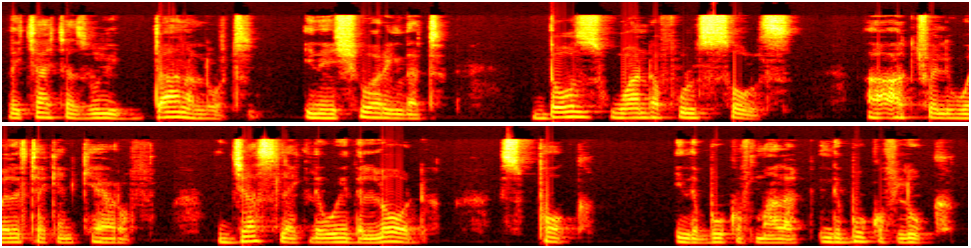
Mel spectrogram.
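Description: A man in his forties giving an informal sermon in a deliberate, repetitive, emphatic way. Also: medium pitch, fairly even intonation, a little mellow, breathy edge. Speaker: religious video presenter. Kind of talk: informal sermon, retelling scripture. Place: small indoor office. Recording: muffled, dull home video audio.

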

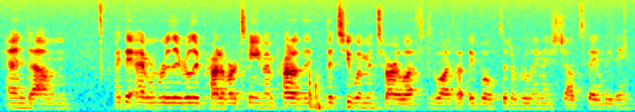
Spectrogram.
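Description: Low, flat-voiced woman coach. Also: quick pace, a little hiss or hum, poor audio. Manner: steady, reflective, frequent restarts. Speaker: head basketball coach. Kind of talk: post-game press conference answers. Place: press conference room with sponsor backdrop. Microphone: table microphone.

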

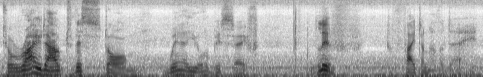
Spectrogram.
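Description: An older man voicing an ancient, wise dragon keeper of books in a video game, speaking gravely and theatrically with drawn-out pauses. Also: on the low side, lively intonation, background noise. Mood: solemn, resigned. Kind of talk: video game cutscene acting, solemn storytelling. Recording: loud music behind the voice. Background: loud cinematic game music.

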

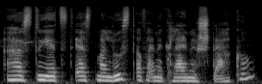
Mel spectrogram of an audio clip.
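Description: A woman's voice: medium pitch, normal speed, noisy background, natural voice. A woman voicing a caring, welcoming middle-aged farm mother who explains things in a video game. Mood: kindly. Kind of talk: scripted video game dialogue.

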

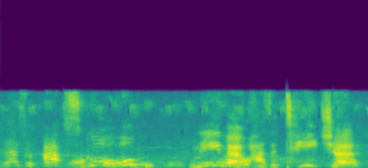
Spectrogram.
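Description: Casting: woman storyteller for young kids, bright forceful voice, unhurried simple phrasing, live camera recording with background noise. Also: very high voice, sing-song. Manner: exclamatory, dramatic gasps, simple short phrases for young children. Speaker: puppet show narrator. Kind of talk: live children's storytelling with audience questions. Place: open-sided thatched hall with audience of children. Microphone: camera microphone from audience. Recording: noisy open-air hall recording.

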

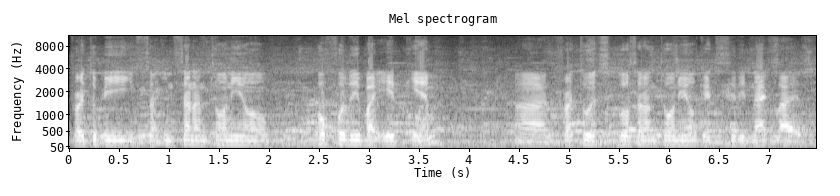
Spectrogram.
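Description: A man chatting casually to viewers as a travel vlogger in a low-key, conversational way. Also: flat delivery, moderate pace, over a noisy crowd, rough recording. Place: inside a restaurant. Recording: music playing behind the voice. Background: music.

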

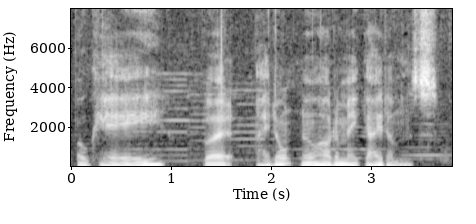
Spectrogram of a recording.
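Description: Man acting a hapless young wanderer, slow-paced. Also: low voice, warm tone. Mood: weary, sheepish. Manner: hesitant, stammering, slangy. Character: hapless, earnest young male wanderer and failed bandit. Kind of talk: manga comic dub acting. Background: music under the dialogue.

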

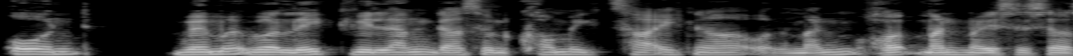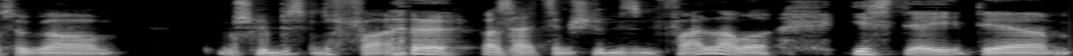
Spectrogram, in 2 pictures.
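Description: Male interview guest, husky tone, talkative and self-correcting, dry close sound. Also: mid-range voice, fairly even intonation, normal speed, a little mellow, no echo. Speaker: guest, comics author. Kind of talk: conversational podcast interview.

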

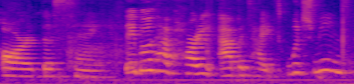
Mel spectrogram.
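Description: A woman teaching young children in an interactive read-aloud, animated and often prompting them with questions and check-ins. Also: on the high side, measured pace. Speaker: elementary school teacher. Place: school classroom, children seated on the floor. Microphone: distant camera. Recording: roomy, distant, faint classroom noise.

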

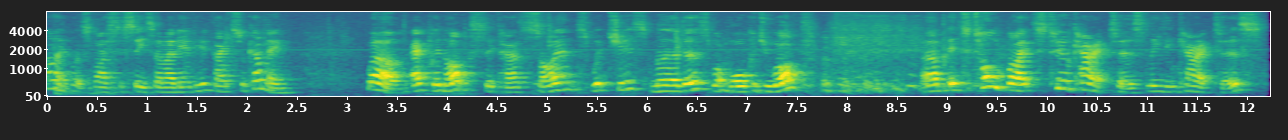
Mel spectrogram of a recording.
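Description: A woman's voice: mid-range voice, animated, unhurried, darkish tone. A woman introducing her book informally from a theatre stage at a lectern microphone. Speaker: author introducing own book. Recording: distant, echoey theatre with room noise.

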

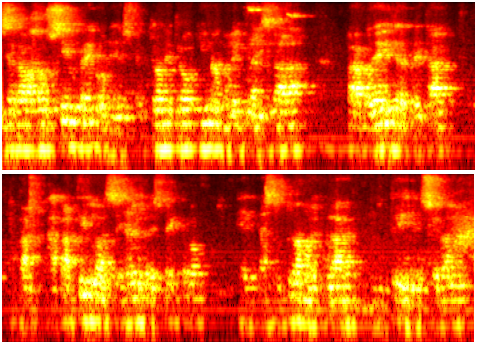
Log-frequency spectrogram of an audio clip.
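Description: A man's voice: medium pitch, a little mellow. Older Spanish man lecturing in an echoey hall. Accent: Spanish from Spain. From Spain. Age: 60s. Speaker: guest lecturer, chemist. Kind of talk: conference lecture. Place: university auditorium, indoors. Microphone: handheld mic, picked up by distant camera. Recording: echoey hall from far off, faint noise.

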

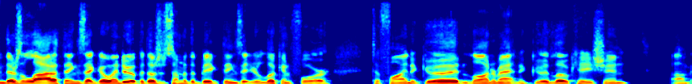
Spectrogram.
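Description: A man in his thirties, a guest on a video call, answering in a relaxed, conversational way full of "you know" fillers. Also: medium pitch, no room sound, studio quality. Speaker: laundromat owner, guest. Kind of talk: casual interview answer. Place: home room with bookshelf. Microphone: headset with desk mic on video call.

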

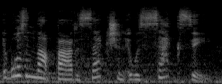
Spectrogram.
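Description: An awkward, flustered lady writer in a radio drama. Her voice is high and lively in pitch, over loud ambient noise. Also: a little fast. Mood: sulky, startled. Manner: awkward, mild exclamations. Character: flustered, self-conscious woman romance novelist.

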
